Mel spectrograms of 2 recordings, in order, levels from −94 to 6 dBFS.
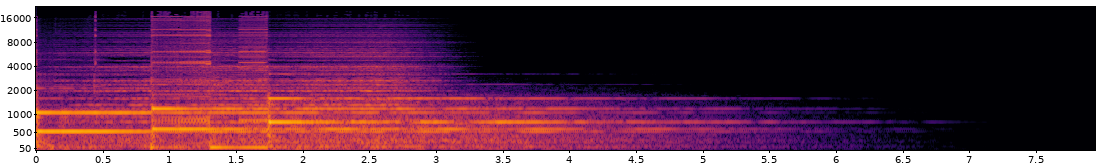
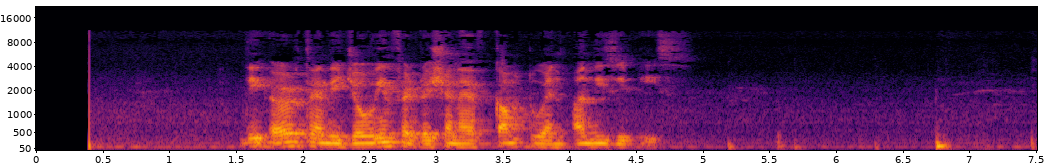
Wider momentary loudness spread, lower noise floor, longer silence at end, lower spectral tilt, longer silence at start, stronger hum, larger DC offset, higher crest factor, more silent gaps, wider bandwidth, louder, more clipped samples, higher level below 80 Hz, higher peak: first, 22 LU vs 19 LU; first, -84 dBFS vs -48 dBFS; first, 3.15 s vs 0 s; second, -4.5 dB/octave vs -7 dB/octave; second, 0 s vs 0.4 s; neither; neither; about the same, 18 dB vs 16 dB; neither; first, 19.5 kHz vs 11 kHz; about the same, -18 LUFS vs -16 LUFS; neither; about the same, -38 dBFS vs -42 dBFS; about the same, -2 dBFS vs -2 dBFS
